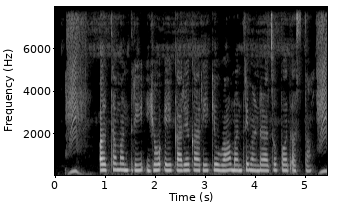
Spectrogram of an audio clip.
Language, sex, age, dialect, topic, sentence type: Marathi, female, 18-24, Southern Konkan, banking, statement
